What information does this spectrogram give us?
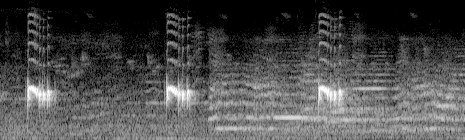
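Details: Local zebra dove in full song, singing to set off other doves: three identical phrases at roughly three-second intervals, each a bright sustained coo followed by fast stammering notes, over a droning low hum.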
